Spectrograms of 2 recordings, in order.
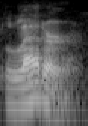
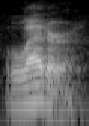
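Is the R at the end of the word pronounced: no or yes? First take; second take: yes; yes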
